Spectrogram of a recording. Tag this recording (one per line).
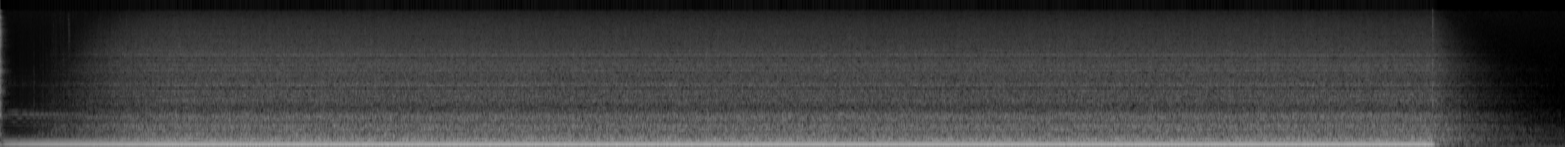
fan
refrigerator
vent
air-conditioning
wind
air
ac
ventilator
fridge
extractor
